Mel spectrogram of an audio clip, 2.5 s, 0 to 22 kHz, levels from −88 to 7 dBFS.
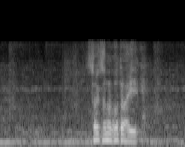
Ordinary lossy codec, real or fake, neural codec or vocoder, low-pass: none; fake; codec, 16 kHz, 4 kbps, FreqCodec, smaller model; none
